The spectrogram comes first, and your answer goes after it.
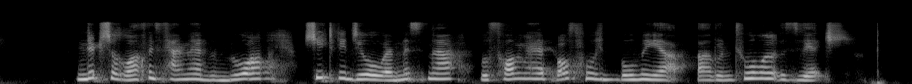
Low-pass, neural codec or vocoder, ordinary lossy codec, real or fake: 7.2 kHz; codec, 16 kHz, 0.5 kbps, FreqCodec, larger model; AAC, 64 kbps; fake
